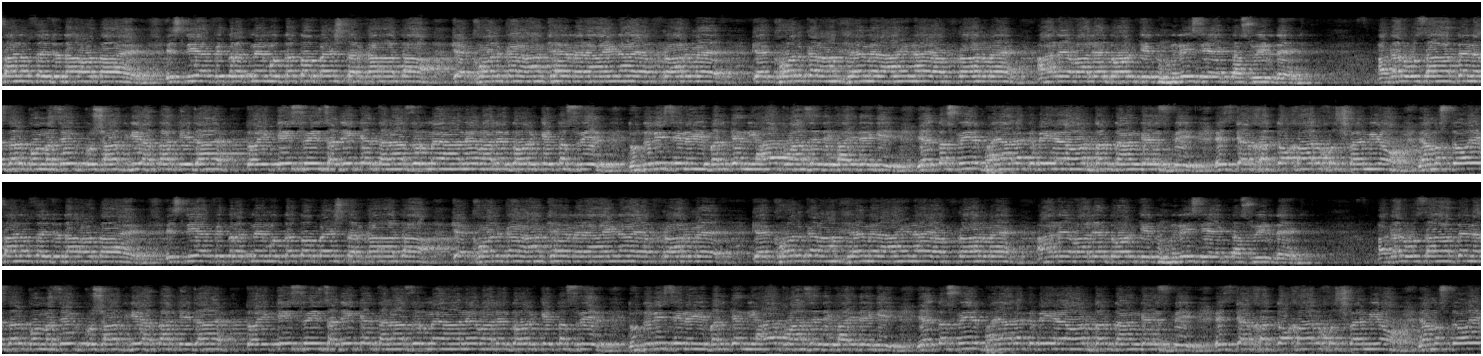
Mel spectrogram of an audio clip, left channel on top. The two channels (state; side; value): quieter; right; 4.0 dB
